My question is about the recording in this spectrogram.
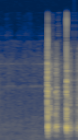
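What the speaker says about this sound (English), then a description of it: "The keyboard's actually kind of nice. I mean, it's clicky, pretty durable." A clicky original keyboard of an old computer is typed on, a short burst of three or four crisp, close keystrokes after a quiet moment.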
